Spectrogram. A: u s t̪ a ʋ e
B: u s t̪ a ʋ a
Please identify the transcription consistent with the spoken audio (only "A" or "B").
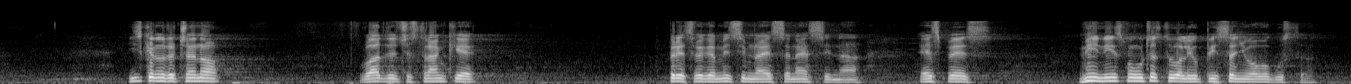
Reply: B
